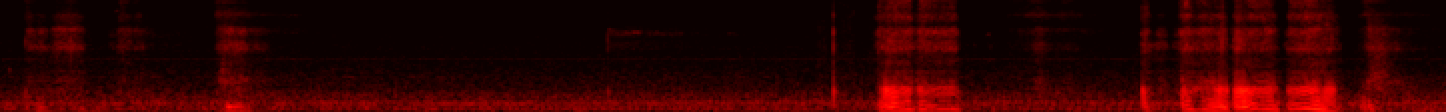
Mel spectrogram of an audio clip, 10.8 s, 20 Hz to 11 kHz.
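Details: Sleeping French Bulldog Buhiko, a pied female pet born January 2022, breathes softly for several seconds, then gives rough, buzzing snores in short vibrating bursts near the end, in a small quiet room.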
